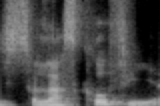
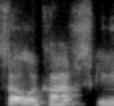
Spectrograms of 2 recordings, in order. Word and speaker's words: Solakovsky: I'll be introducing Solas Kofi I'm sorry if I'm not pronouncing that correctly uh you can it's solakovsky you said it very well yeah no so my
